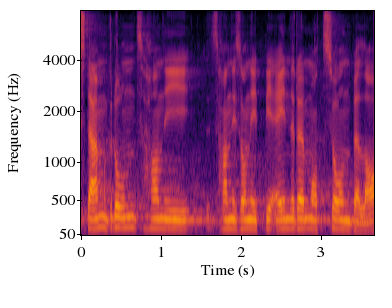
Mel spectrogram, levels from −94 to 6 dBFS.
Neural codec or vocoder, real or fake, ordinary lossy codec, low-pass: none; real; none; none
